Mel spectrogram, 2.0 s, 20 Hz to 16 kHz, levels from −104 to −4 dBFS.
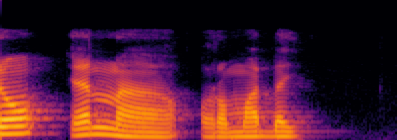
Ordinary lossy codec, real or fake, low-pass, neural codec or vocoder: none; real; 7.2 kHz; none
